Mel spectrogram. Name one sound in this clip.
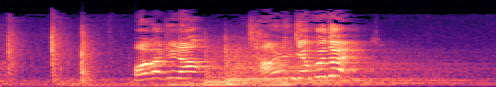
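A man speaks loudly and firmly, close by.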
